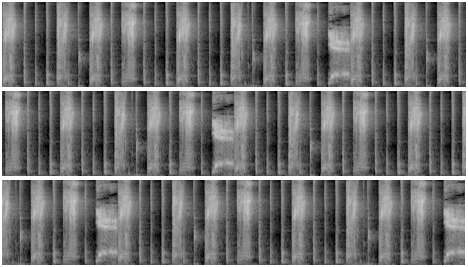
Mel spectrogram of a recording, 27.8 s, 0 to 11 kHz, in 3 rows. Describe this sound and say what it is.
138-fart fart yeah
A fart + some farts loop 138 bpm..
farts, funny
